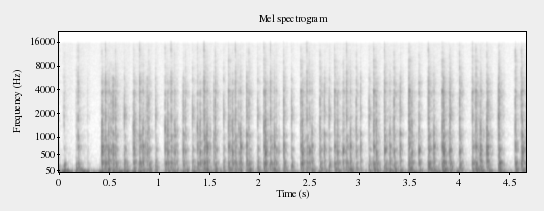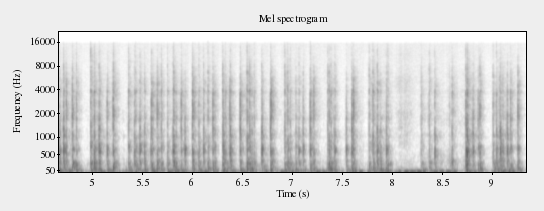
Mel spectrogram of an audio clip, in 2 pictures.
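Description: A hollow cardboard tissue box, held at its sides, is tapped rapidly with fingernails and fingertips on its side and top. The result is a dense, continuous patter of short, dry, hollow taps with a low thudding body and a mid-range boxy tone that die away almost instantly.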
